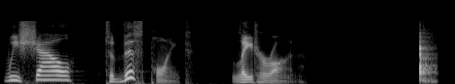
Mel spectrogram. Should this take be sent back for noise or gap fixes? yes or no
yes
